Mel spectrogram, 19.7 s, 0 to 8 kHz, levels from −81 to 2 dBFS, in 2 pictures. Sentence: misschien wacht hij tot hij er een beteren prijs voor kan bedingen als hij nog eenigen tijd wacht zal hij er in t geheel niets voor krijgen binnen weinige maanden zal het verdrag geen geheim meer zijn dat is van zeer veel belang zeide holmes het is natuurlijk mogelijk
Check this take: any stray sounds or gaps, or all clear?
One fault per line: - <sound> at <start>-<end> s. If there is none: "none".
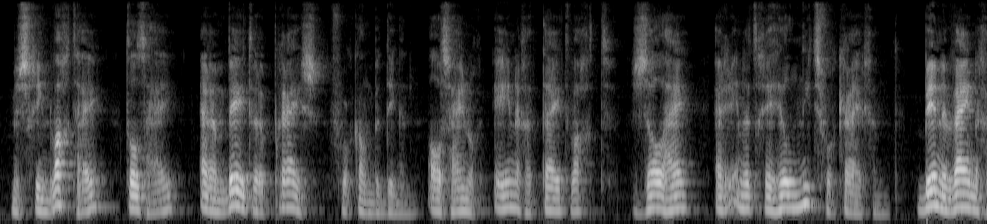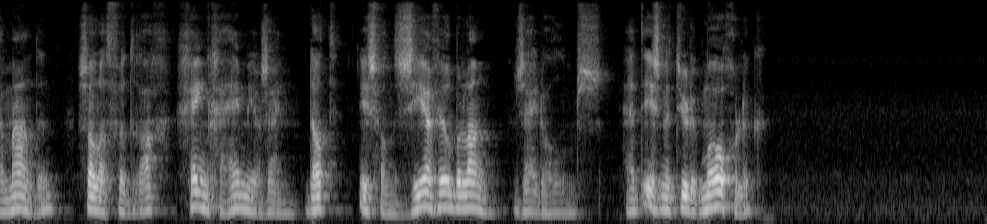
none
